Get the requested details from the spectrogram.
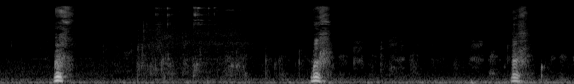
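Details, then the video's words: An Alaskan husky playing ball lets out three short, deep barks spaced about two and a half seconds apart, each a sharp single burst, in a quiet indoor room. "Funniest and cutest dog Alaskan husky Playing ball"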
